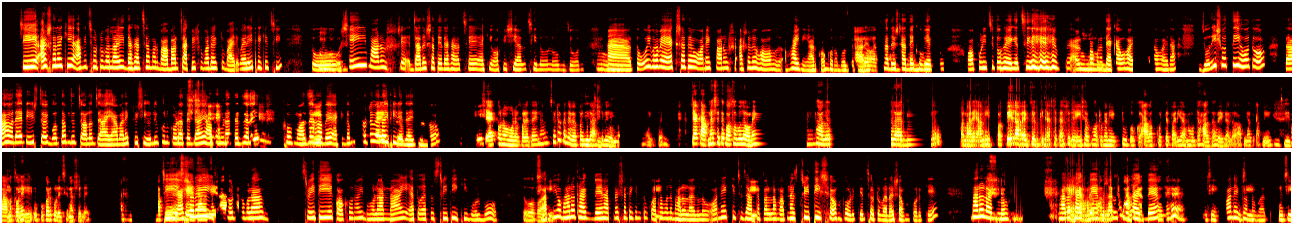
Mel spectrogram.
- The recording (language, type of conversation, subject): Bengali, unstructured, আপনার সবচেয়ে প্রিয় শৈশবের স্মৃতি কী?
- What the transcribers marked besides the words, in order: static; lip smack; other background noise; chuckle; distorted speech; "কুড়াতে" said as "কোড়াতে"; chuckle; "আম" said as "আপ"; "কুড়াতে" said as "কোড়াতে"; laughing while speaking: "খুব মজা হবে"; chuckle; unintelligible speech; laughing while speaking: "জি"; laughing while speaking: "স্মৃতির সম্পর্কে"; chuckle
